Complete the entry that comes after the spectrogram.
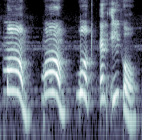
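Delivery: high, loud eager call to mom; a little girl shouting up to her mother; excited child calling. Acted. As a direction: point out the eagle, thrilled.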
